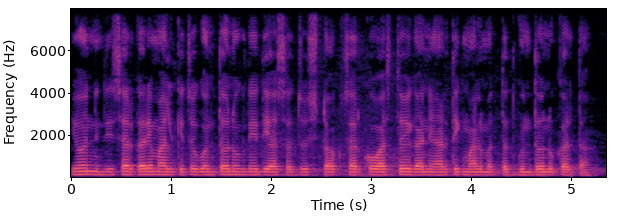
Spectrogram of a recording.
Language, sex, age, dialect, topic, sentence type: Marathi, male, 25-30, Southern Konkan, banking, statement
